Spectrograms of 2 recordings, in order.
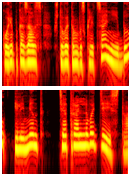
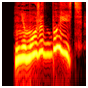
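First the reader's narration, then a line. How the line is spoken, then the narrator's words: Sudden old woman's exclamation. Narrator (Russian): вдруг воскликнула бабушка из семейства Романовых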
